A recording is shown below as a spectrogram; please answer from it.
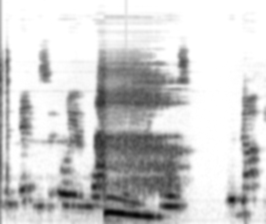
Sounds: Sigh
